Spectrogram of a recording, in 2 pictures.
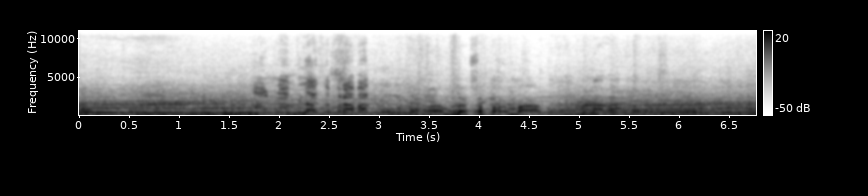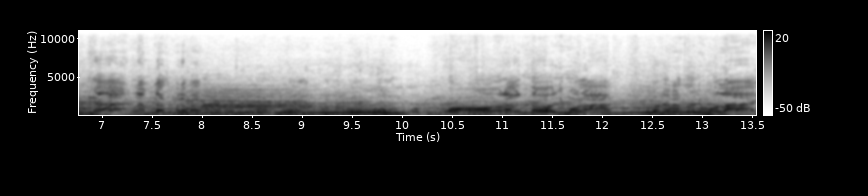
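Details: Several long, sonorous moos overlap and follow one another from adult feeder cattle at Pati's Wagenan cattle market, Indonesia, 5 March 2019, amid constant voices of a busy crowd and occasional vehicle sounds.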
